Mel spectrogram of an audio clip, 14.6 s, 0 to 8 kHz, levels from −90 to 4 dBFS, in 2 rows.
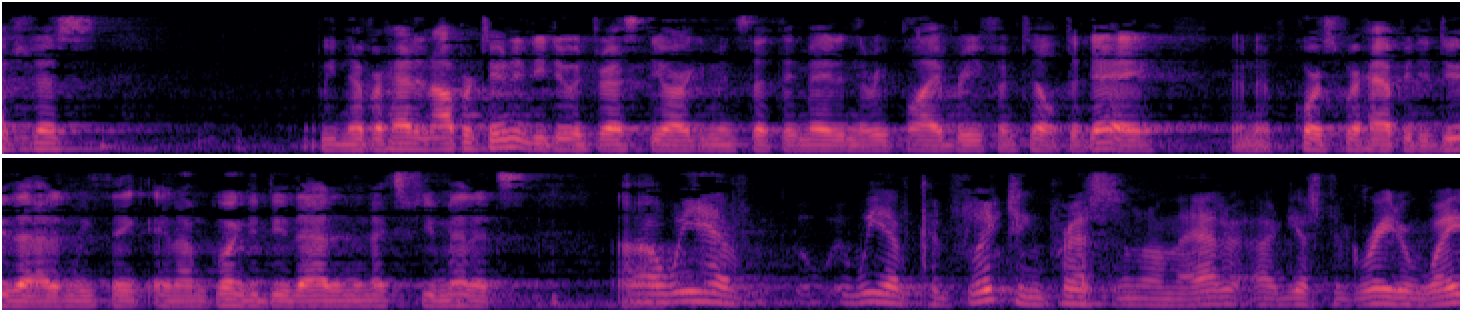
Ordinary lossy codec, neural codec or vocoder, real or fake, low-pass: MP3, 24 kbps; none; real; 7.2 kHz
